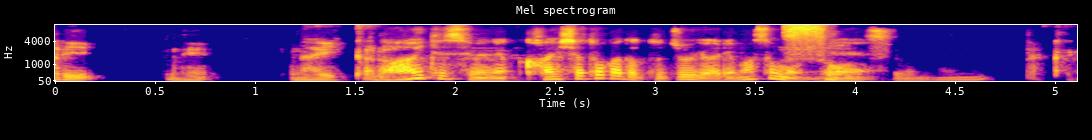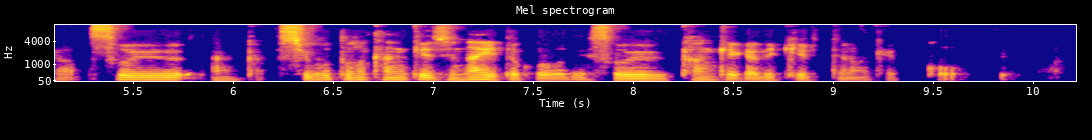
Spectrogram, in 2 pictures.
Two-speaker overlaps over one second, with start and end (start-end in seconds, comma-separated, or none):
none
